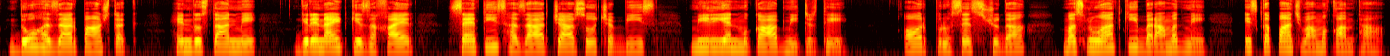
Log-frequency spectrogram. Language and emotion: Urdu, neutral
